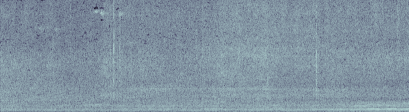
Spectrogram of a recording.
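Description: A car engine running steadily, getting louder for about the last second and a half.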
